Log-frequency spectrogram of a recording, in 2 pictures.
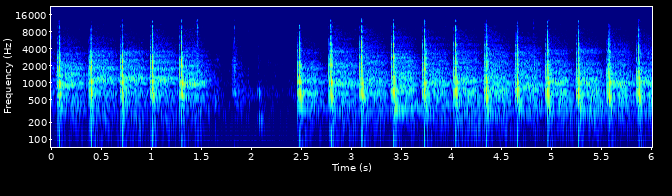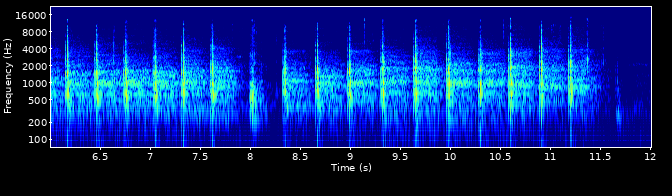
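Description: Wooden carver's mallet striking a large woodcarving gouge in quick, even blows, about three a second, driving it through the wood in roughing cuts. The run breaks off briefly twice.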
